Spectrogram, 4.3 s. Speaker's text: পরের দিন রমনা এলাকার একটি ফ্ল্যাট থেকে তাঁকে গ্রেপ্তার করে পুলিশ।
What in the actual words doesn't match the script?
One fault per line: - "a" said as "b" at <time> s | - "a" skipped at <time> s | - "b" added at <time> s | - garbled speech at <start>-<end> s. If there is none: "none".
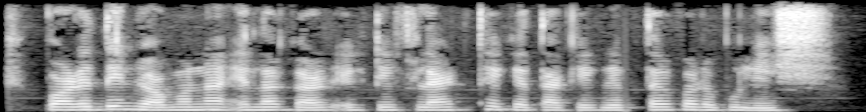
none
